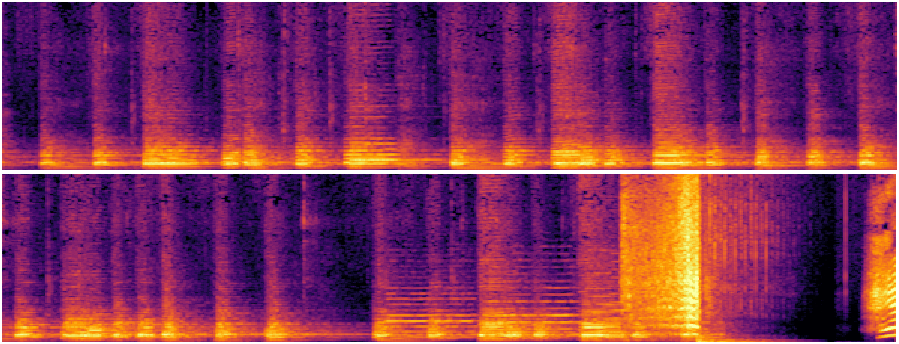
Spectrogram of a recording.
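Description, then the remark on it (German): An arrow, lost when someone slipped, whooshes in through the window of a music school near the end: a single sharp, loud swish with a brief thunk, following a long stretch of steady tonal, voice-like sound. “Der, der fliegt geradewegs beim Fenster der Musikschule rein.”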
